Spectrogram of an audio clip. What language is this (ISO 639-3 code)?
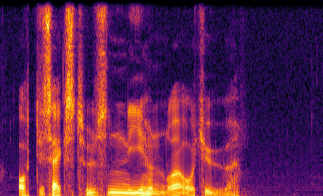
nor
